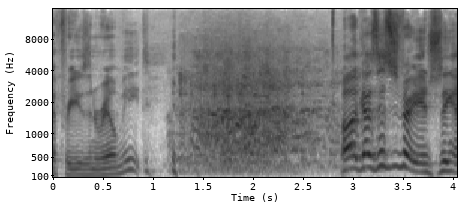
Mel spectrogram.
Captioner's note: laughter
